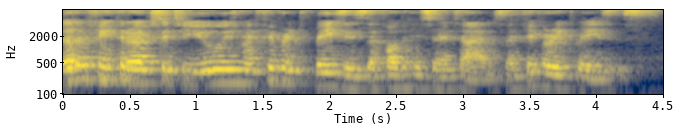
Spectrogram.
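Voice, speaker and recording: A man talks with a non-native accent. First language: not English. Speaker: bass guitar YouTuber. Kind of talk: casual channel introduction vlog. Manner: halting, self-correcting.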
